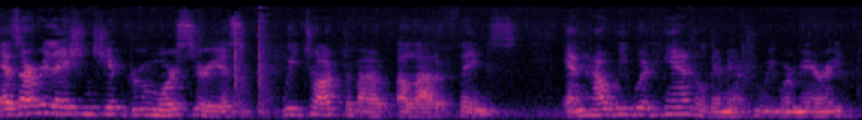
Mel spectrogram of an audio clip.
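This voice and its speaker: Speaking at a moderate pace, a woman has a fairly low pitch and lively intonation. Room echo can be heard. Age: old. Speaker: married woman giving testimony, retired nurse. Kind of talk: testimony. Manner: halting.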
